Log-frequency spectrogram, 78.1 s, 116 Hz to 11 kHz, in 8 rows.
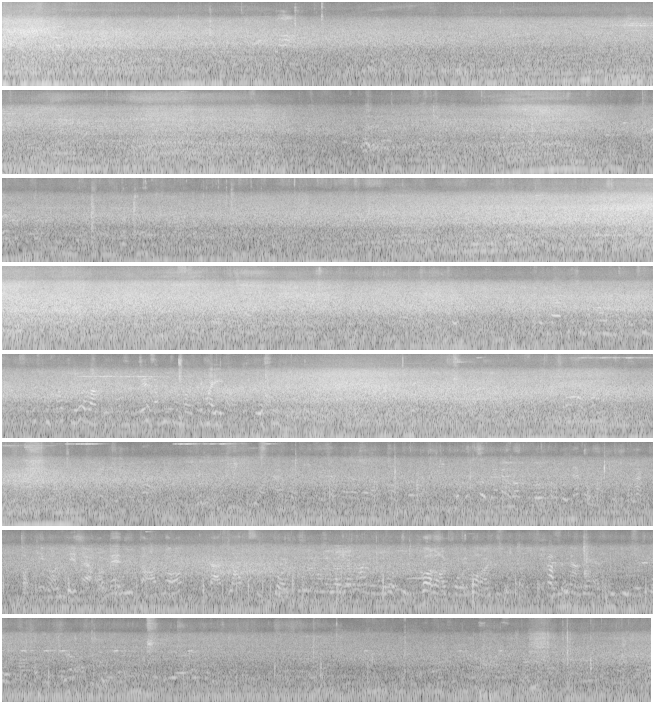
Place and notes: Central Area, Cluj-Napoca, Rumänien - Cluj, taxi stand, street traffic and passengers
On the street at a taxi stand. The sounds of passing by traffic, parking and going taxi's and passengers walking and talking.
international city scapes - topographic field recordings and social ambiences
17 November 2012, 13:00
